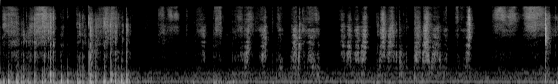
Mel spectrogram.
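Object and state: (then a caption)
Paperback book with card cover. Fingertips and short nails tap and scratch the glossy card front cover of a thick, closed Star Wars paperback lying on a wooden table. The first two seconds bring a busy run of dull, low taps with scratchy rustle. After that, quieter, softer scratching drags across the cover over a low steady hum, ending with one sharper tap near the end.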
